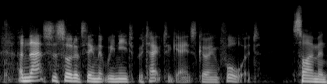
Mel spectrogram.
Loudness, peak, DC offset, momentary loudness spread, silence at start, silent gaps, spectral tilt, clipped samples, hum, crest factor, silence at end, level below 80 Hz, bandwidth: -25 LUFS; -6 dBFS; under 0.1%; 11 LU; 0.05 s; none; -5 dB/octave; under 0.1%; none; 20 dB; 0 s; -70 dBFS; 15.5 kHz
